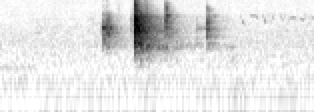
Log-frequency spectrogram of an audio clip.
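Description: A metal gate lock rattles and clanks.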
